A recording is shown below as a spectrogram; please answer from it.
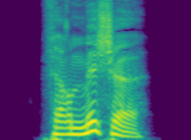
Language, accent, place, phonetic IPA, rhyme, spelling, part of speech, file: German, Germany, Berlin, [fɛɐ̯ˈmɪʃə], -ɪʃə, vermische, verb, De-vermische.ogg
- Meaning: inflection of vermischen: 1. first-person singular present 2. first/third-person singular subjunctive I 3. singular imperative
